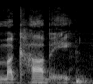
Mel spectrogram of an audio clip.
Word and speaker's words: Maccabees: Oh, it's Maccabees. – It's Maccabees. You're absolutely right. Or some people pronounce it Maccabi, but close enough.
